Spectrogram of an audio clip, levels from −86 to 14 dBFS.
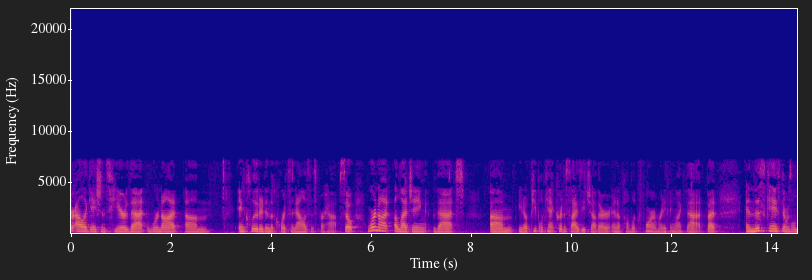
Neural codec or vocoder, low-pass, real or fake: none; 7.2 kHz; real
